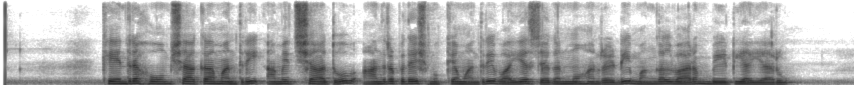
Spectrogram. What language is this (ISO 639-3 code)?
tel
